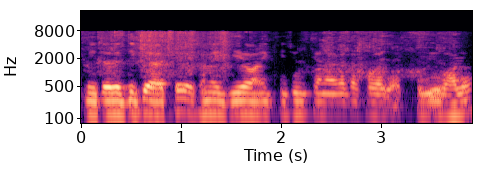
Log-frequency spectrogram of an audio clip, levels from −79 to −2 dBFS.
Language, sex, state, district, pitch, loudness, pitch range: Bengali, male, West Bengal, Kolkata, 115 Hz, -17 LUFS, 115-120 Hz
